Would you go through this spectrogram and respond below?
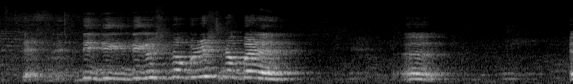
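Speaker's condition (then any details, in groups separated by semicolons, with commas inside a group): Dyskinetic cerebral palsy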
